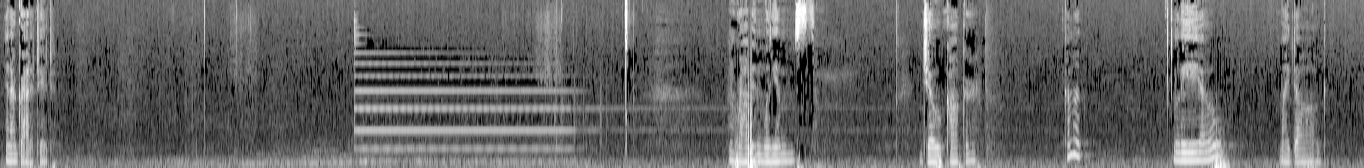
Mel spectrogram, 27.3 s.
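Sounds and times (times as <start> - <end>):
constant low rumbling background: 0.0 - 21.3
speech: 0.1 - 1.2, 14.6 - 16.2, 18.5 - 19.8, 21.3 - 21.8, 23.4 - 24.6, 25.6 - 26.6
bell ringing: 7.1 - 15.4.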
